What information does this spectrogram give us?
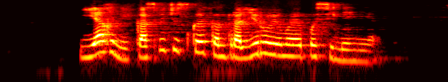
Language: Bashkir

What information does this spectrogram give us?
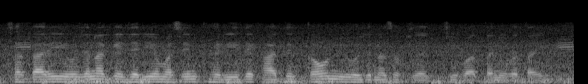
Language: Bhojpuri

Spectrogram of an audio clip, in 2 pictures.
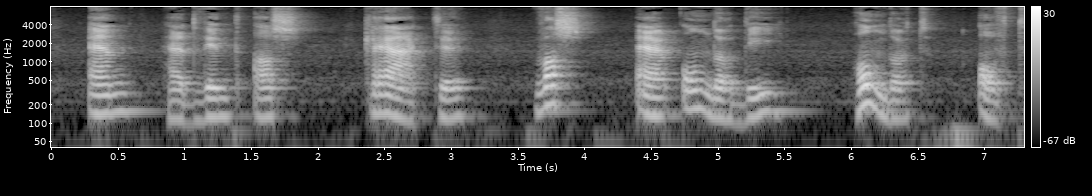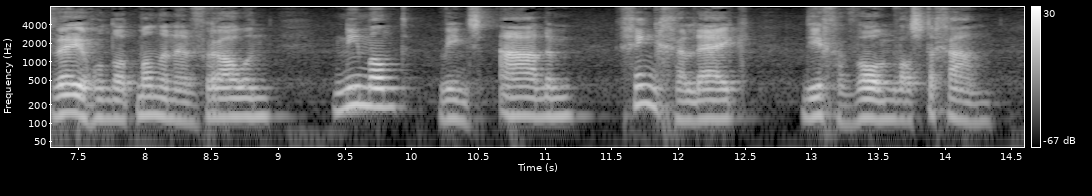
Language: Dutch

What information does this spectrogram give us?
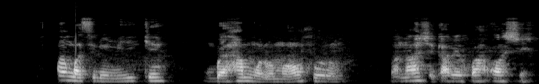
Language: Igbo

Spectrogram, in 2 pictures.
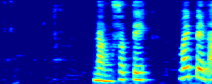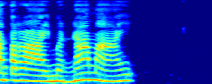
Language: Thai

